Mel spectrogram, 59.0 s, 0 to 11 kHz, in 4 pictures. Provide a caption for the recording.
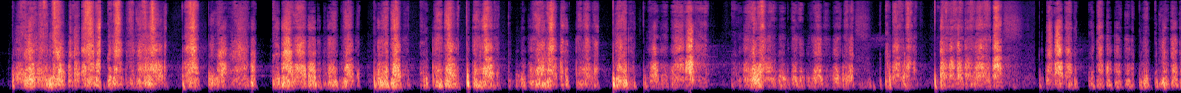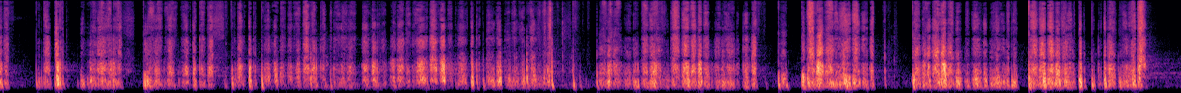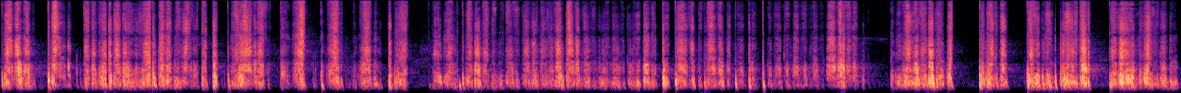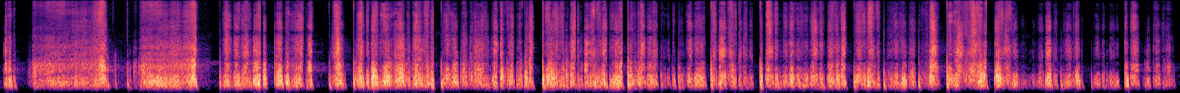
Handwriting, Speedball C2 calligraphy nib on ordinary copy paper. Recorded from a close distance, filtered at 200Hz to remove excess bass. Recorded by Mathias Rossignol.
